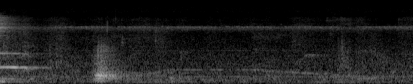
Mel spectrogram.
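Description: Quiet pause of low room tone with a thin, steady high-pitched whine, broken by one short sound about a second in.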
